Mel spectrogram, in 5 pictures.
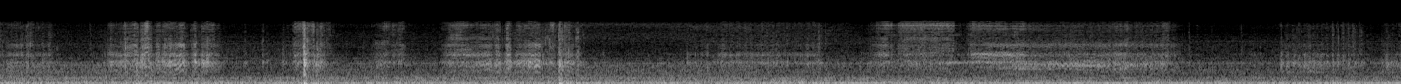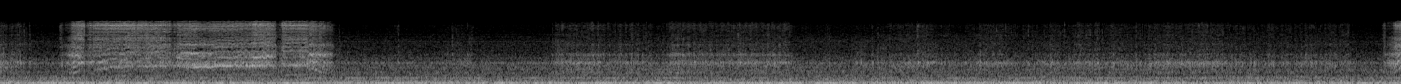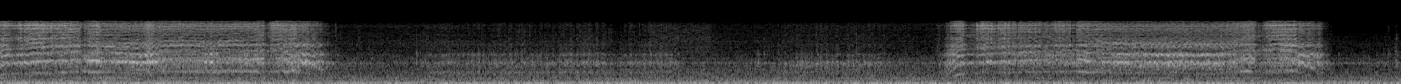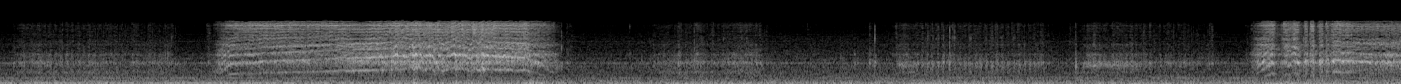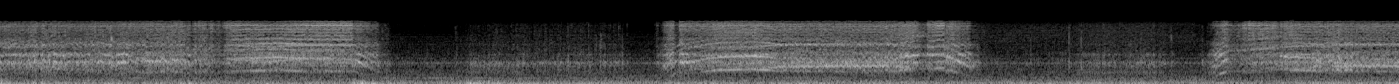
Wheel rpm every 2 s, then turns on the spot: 20, 20, 30, 10, 40, 50, 10, 70, 80, 0, 20, 20, 20, 30, 140, 80, 20, 10, 50, 150, 90, 10, 120, 110, 10, 10, 20, 100, 160, 130, 10, 120, 160, 20, 160.
12-14 20-26 30-34 40-42 50-54 60-62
